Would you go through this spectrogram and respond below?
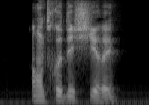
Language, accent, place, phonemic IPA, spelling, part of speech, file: French, France, Lyon, /ɑ̃.tʁə.de.ʃi.ʁe/, entredéchirer, verb, LL-Q150 (fra)-entredéchirer.wav
- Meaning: 1. to tear apart 2. to tear one another apart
